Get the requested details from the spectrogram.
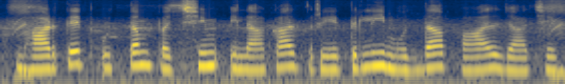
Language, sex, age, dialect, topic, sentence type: Magahi, female, 25-30, Northeastern/Surjapuri, agriculture, statement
